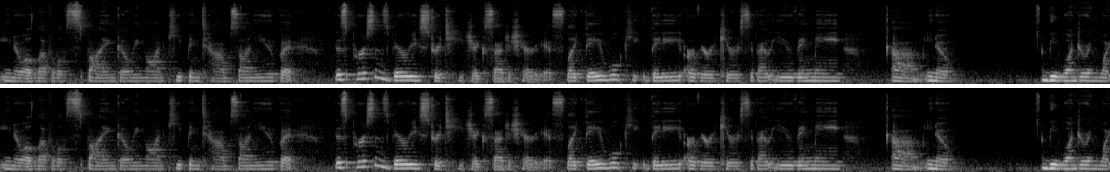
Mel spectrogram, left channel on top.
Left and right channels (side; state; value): both; identical; correlation 1.00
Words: a level of spying going on, keeping tabs on you, but this person's very strategic, Sagittarius. Like they are very curious about you. They may, be wondering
